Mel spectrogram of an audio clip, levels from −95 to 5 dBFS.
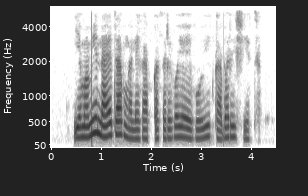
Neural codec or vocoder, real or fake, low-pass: none; real; 5.4 kHz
